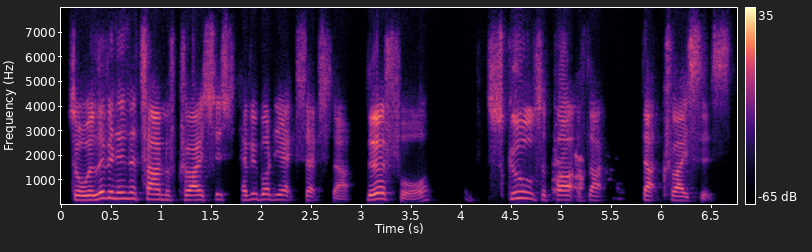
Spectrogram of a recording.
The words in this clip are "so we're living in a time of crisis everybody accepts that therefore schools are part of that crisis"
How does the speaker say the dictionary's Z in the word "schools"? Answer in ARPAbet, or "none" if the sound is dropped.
Z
